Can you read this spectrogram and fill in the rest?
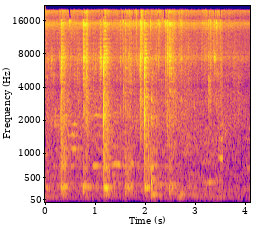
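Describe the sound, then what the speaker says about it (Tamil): Mustard seeds and chana dal frying in a pan give off scattered sharp pops and clicks, with a few metallic scrapes and clinks of a spoon against the pan, close and fairly quiet. "கடுகு பொரிஞ்சிடுச்சு, கடலைப்பருப்பு போடு. பருப்பு நல்லா பொரிஞ்சதும்"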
